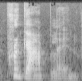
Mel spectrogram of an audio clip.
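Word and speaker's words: pregabalin: Is that pregablin? – Pregablin. – Say again. – Pregablin. – Pregablin, okay.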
